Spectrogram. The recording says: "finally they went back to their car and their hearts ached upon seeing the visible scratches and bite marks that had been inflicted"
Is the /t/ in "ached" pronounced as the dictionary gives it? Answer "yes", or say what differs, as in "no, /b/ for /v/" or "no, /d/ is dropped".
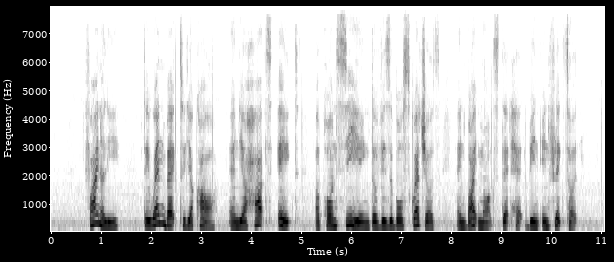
yes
